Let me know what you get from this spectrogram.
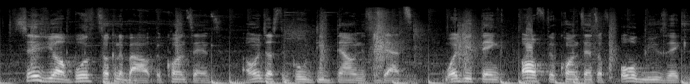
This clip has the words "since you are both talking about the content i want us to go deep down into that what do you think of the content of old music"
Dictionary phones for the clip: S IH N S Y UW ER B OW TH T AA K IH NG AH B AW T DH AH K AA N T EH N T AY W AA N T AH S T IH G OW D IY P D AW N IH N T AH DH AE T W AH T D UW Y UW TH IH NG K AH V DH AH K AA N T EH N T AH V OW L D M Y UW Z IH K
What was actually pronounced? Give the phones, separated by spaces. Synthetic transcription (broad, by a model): S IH N S Y UW ER B OW TH T AA K IH NG AH B AW T DH AH K AA N T EH N T AY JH AH S T IH G OW D IY P D AW N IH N S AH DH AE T W AH T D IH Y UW TH IH NG K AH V DH AH K AA N T EH N T AH V OW L D M Y UW Z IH K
